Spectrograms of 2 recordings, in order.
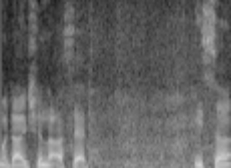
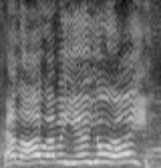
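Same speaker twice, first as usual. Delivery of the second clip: high-pitched, hearty hello; big sing-out greeting, much higher; calling out greeting; 4 dB louder than usual. Real, not acted. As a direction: hail passers-by enthusiastically.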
